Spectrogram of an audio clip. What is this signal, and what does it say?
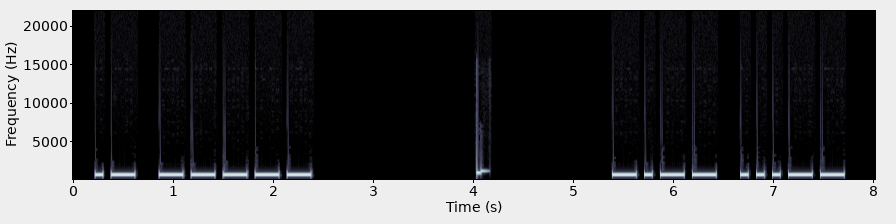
Morse code, heard as a keyed tone, about 15 wpm, 700 Hz. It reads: A0 Y3
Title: Single-Letter Single-Number 15wpm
